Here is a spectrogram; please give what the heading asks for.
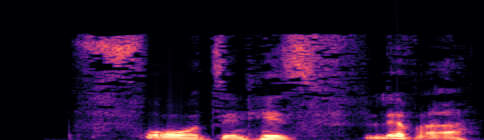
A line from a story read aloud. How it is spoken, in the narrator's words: murmured the DHC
